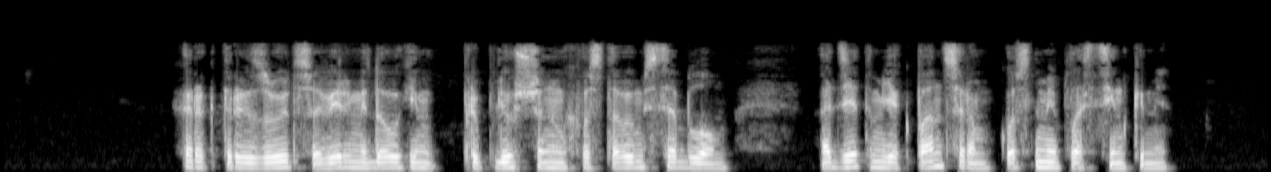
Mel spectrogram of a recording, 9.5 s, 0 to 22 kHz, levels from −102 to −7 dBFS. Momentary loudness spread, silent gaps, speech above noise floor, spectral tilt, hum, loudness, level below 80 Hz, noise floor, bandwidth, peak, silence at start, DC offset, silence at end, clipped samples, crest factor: 7 LU; none; 73 dB; -6 dB/octave; none; -16 LUFS; -54 dBFS; -89 dBFS; 8 kHz; -2 dBFS; 1.4 s; under 0.1%; 0.8 s; under 0.1%; 16 dB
